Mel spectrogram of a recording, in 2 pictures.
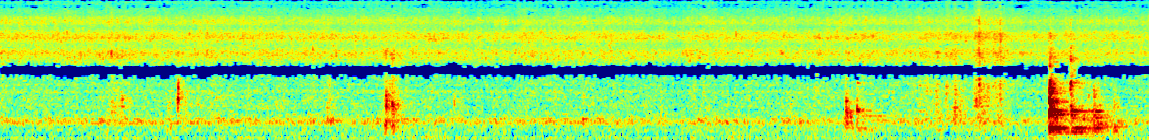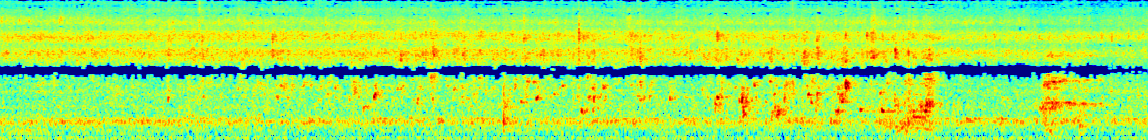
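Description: Steady sizzle of squid rings (rabas) frying in hot oil, with a few light knocks and one louder short clatter about halfway through.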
